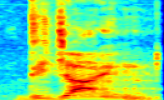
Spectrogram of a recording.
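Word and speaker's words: design: तो रूल के मुताबिक जी सेलेंट होता है डिजाइन आपने देख लिया डिजाइन के बाद अब साइन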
